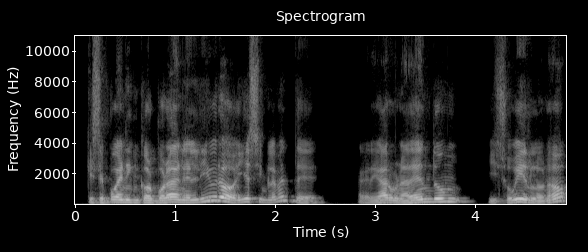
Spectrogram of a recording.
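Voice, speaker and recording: Fairly high-pitched male speech in a Rioplatense accent, with very wide pitch swings, a moderate pace, and a quiet background. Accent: Argentine Rioplatense Spanish. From Argentina (Rosario, Buenos Aires). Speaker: entrepreneur and LinkedIn expert. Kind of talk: interview.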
